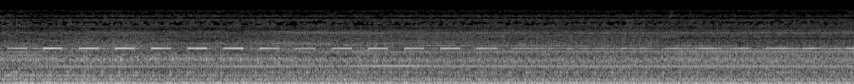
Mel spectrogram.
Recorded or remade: recorded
